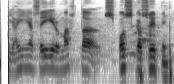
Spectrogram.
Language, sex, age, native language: Icelandic, male, 12, Icelandic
